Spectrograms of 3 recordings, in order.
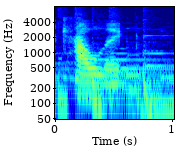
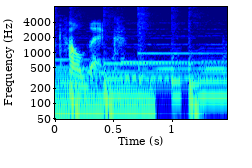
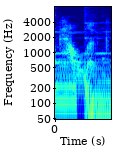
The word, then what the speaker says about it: Calik: I'm going to keep the two little the cowick thing. Is it cowick or cow lake? I think it's Kelik. It's spelled Calik, but you pronounce Kelik.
